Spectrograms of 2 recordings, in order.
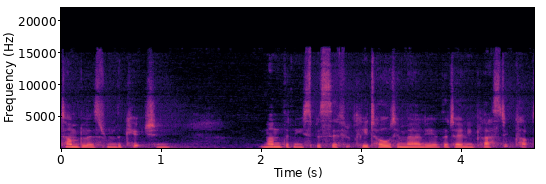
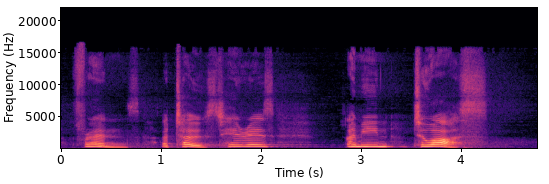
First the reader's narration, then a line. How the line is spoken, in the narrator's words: shouts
